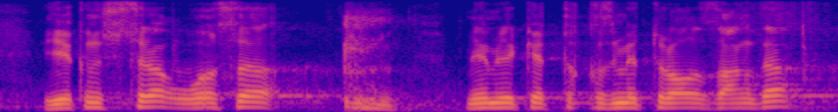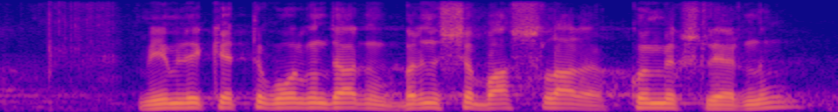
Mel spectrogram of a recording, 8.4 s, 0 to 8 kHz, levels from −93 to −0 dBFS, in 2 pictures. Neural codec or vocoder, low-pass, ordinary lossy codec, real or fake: codec, 16 kHz, 8 kbps, FunCodec, trained on Chinese and English, 25 frames a second; none; none; fake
